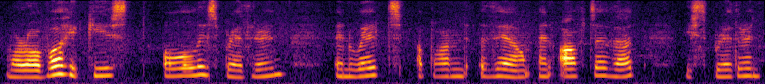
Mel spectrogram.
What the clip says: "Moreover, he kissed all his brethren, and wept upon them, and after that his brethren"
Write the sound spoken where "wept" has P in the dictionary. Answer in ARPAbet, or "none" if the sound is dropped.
none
